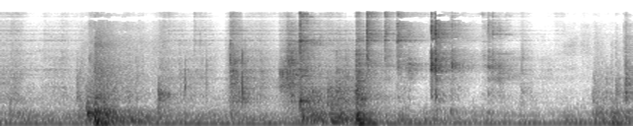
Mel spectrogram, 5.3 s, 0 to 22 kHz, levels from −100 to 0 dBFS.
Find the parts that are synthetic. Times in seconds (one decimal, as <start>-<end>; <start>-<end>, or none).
0.0-0.7; 1.4-3.3; 4.1-4.7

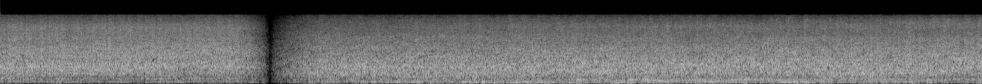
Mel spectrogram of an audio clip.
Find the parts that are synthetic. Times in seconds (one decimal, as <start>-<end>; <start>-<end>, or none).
none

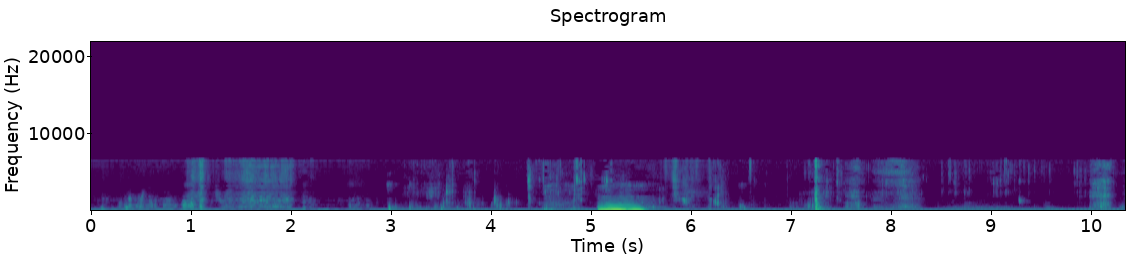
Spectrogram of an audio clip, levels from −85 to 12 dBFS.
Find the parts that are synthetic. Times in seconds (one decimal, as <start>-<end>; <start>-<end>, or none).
0.0-2.8; 5.7-6.2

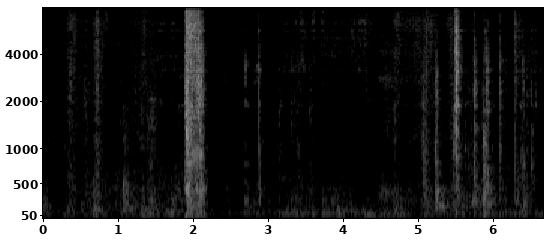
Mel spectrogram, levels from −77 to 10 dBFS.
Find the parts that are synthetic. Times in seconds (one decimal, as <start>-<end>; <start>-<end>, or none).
1.5-4.3; 5.5-6.7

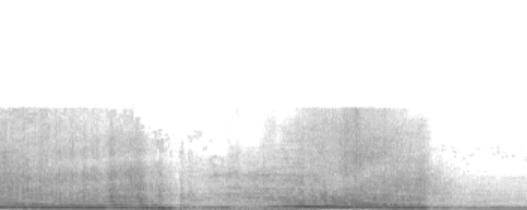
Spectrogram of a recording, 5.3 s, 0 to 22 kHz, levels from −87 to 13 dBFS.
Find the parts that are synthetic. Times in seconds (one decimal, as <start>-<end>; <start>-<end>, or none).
2.0-4.4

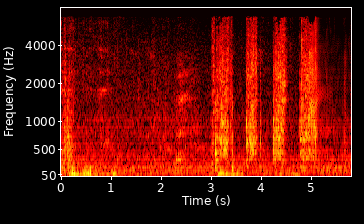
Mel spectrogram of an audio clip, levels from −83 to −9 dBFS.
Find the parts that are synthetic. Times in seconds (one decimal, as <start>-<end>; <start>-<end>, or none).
5.0-5.8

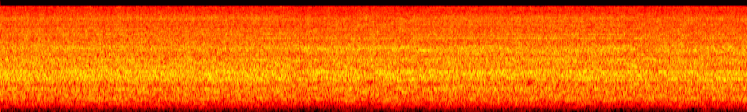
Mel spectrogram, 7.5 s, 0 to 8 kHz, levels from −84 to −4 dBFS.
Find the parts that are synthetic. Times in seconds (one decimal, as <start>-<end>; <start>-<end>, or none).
2.9-4.3; 6.2-7.5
